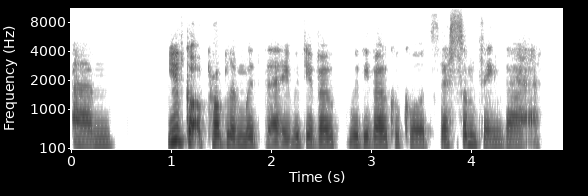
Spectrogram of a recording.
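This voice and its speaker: A woman with a British accent. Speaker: singer and vocal coach. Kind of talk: interview storytelling. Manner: animated.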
